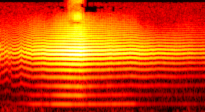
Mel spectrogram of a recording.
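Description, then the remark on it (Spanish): The high, thin whine of a dengue-transmitting mosquito drones steadily for a second and a half, swelling louder as if passing by, then easing slightly, with no voices. “El mosquito que transmite el dengue vive en el agua clara que parece limpia y se junta en las gomas, los tachos, los aljibes, cacharros, chapas acanaladas que juntan agua, tanques de agua sin tapa y floreros.”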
